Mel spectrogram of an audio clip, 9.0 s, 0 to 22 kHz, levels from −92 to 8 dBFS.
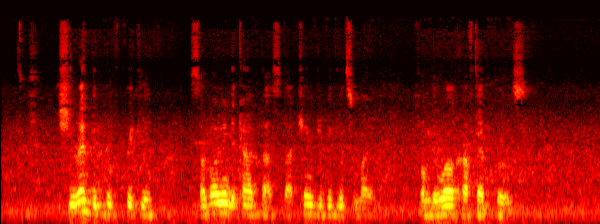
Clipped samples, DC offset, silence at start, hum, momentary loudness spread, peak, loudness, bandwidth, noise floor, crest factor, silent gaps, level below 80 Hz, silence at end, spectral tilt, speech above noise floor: under 0.1%; under 0.1%; 0.9 s; none; 17 LU; -2 dBFS; -21 LUFS; 15.5 kHz; -47 dBFS; 18 dB; none; -56 dBFS; 1.15 s; -8 dB/octave; 27 dB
